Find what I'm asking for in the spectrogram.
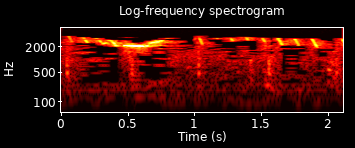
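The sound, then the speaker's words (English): Bird chirping on a lawn on a sunny day, with a few quick, thin tweets and calls in a faint, irregular sequence. “look at that beautiful bird on your lawn”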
